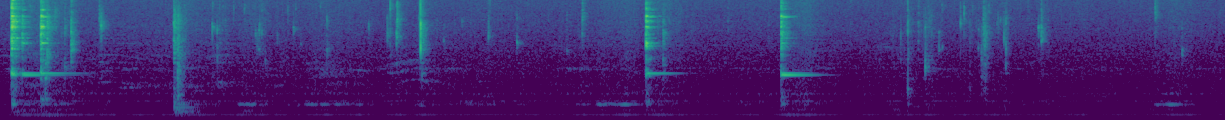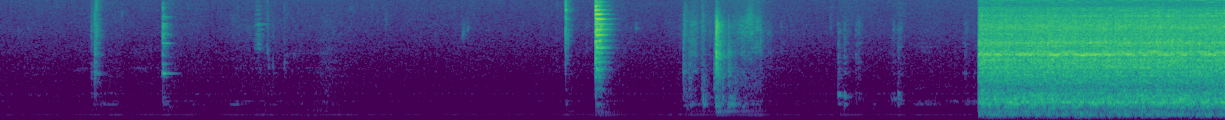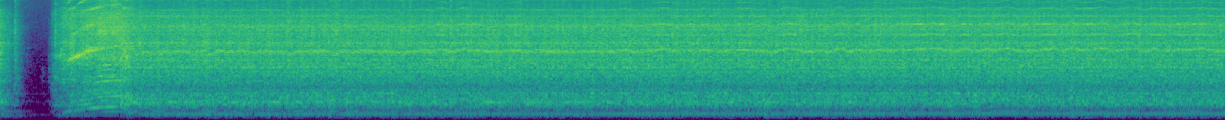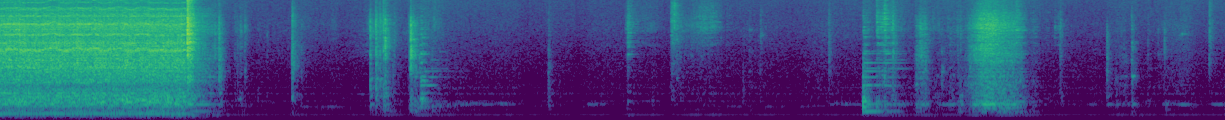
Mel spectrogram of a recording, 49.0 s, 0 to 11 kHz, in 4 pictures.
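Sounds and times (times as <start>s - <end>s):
electric blender grinding: 22.0s - 39.0s.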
